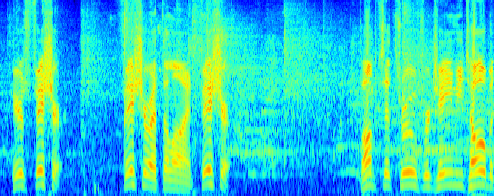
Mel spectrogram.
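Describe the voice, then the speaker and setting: Noticeable background noise sits behind this recording. A man with a high pitch speaks at a fairly slow pace. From Newfoundland. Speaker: play-by-play announcer. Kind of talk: live commentary.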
